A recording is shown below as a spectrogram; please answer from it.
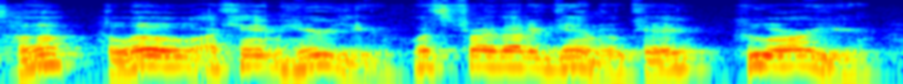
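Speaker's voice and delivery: acted pushy girl, pitch jumping high; chest-out bossy. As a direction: puff up and demand an answer. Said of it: "chest out responds".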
